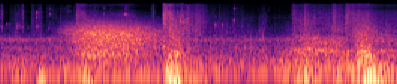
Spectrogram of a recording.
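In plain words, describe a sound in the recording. Spell effects whoosh and crackle.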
